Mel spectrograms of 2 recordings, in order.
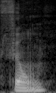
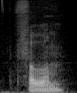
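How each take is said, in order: First: It is said in a neutral, non-Australian accent. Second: It is said in a broad Australian accent. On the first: "not film" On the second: "you'd be Aussieing it up and saying Fulham"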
